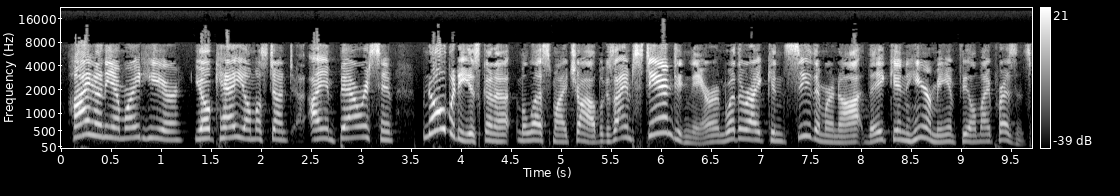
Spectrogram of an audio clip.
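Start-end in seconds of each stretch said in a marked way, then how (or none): 0.1-2.3 loud, high, carrying call-out yell. Retelling calling to a child in a restroom from the doorway: imitating herself yelling. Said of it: "I stand in the doorway and I yell".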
